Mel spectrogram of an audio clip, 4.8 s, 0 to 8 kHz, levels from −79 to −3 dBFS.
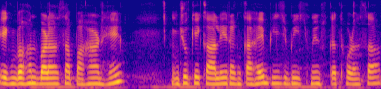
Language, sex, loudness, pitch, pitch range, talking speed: Urdu, female, -18 LUFS, 195 Hz, 185-200 Hz, 215 wpm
